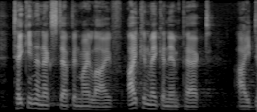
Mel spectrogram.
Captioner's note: none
